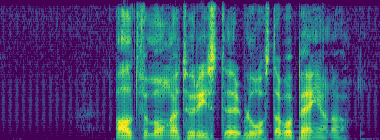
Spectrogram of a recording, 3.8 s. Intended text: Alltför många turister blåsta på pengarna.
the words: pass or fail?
pass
